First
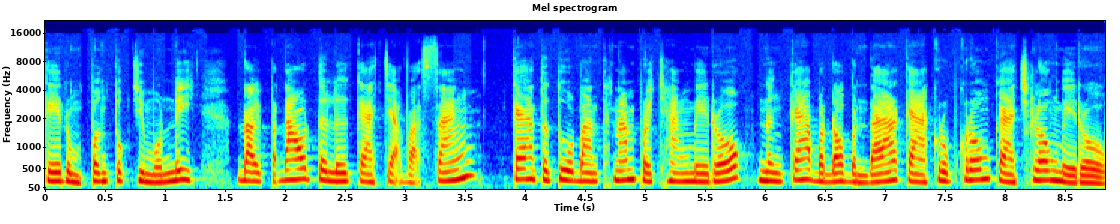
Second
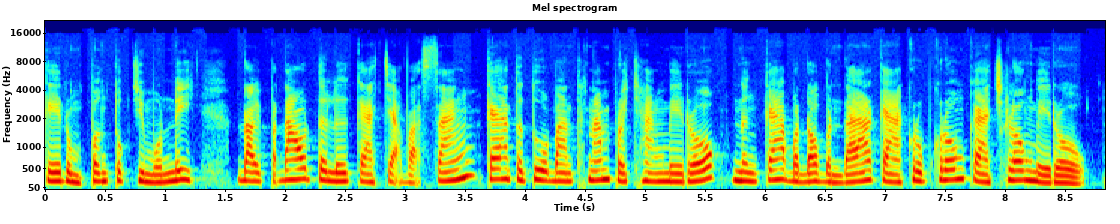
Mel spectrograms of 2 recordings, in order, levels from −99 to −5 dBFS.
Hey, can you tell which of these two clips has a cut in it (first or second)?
second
